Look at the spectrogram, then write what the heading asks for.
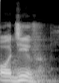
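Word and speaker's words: ogive: और इसे एक और नाम दिया जाता है, जो आपको इसका प्रोनाउंसिएशन होता है ओजिव, OGIV, ओगिव नहीं, ओजिव, इसका OGGV होता है, ओजिव, ठीक है, ओजिव होता है ये।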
